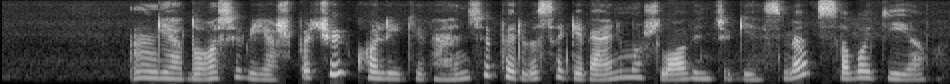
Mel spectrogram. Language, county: Lithuanian, Kaunas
